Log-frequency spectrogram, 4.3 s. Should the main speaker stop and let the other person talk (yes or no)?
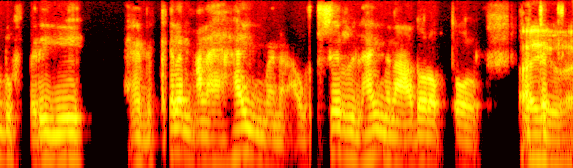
no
